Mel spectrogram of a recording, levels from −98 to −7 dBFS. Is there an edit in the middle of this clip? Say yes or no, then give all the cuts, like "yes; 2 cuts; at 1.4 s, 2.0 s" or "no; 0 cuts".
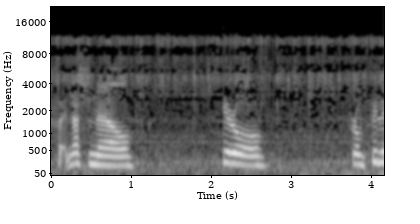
yes; 1 cut; at 2.2 s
